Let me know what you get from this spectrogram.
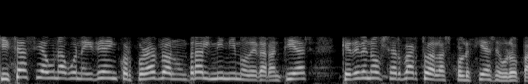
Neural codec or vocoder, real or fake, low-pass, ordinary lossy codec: codec, 16 kHz, 6 kbps, DAC; fake; 3.6 kHz; none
